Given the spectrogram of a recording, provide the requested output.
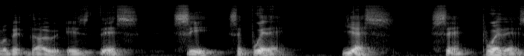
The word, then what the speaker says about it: sí: And don't forget the accent on the I here, chicos. That means it's yes. If you get rid of the accent, if you omit it, and it's just SI, that means if.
